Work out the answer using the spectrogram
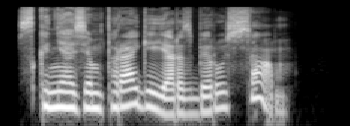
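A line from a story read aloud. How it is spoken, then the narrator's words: Predatory purr. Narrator (Russian): все так же хищно промурлыкал Лоренд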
